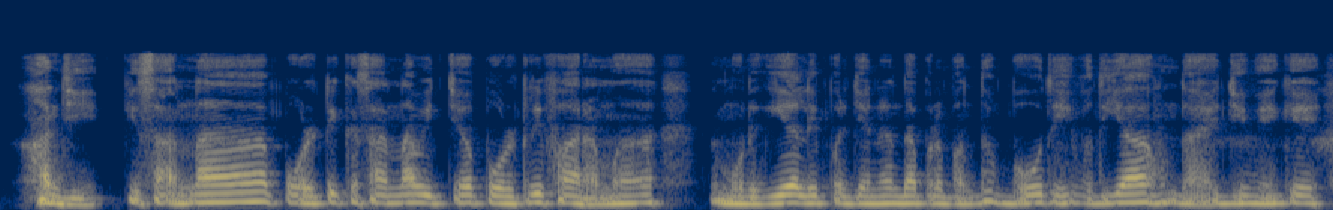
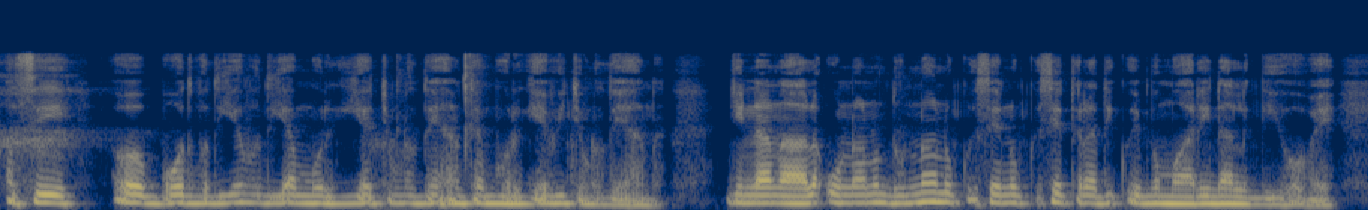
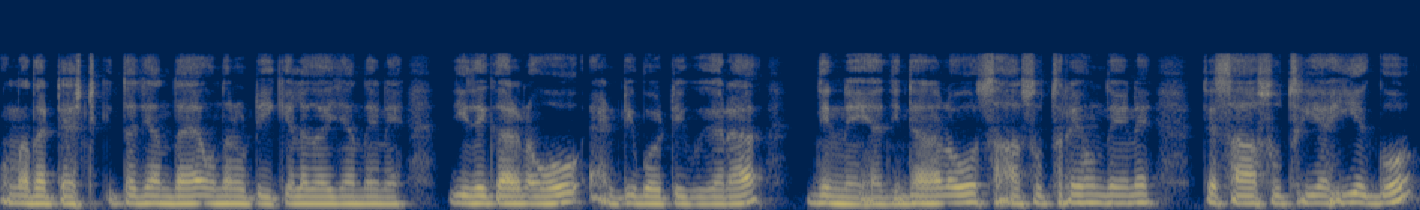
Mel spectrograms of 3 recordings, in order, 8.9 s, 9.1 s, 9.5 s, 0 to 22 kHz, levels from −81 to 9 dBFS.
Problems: constant background noise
